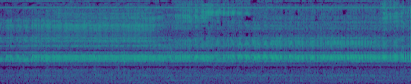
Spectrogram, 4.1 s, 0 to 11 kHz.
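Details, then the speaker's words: Bosch suction control valve on the high-pressure diesel pump of a 2010 Volvo V50 1.6 diesel (Ford DLD-416), fault code P0089, freed and plugged in with ignition on position two; steady thin high-pitched buzz; coil energised and working. "you can hear that you can actually hear it just just vibrating a little bit"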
